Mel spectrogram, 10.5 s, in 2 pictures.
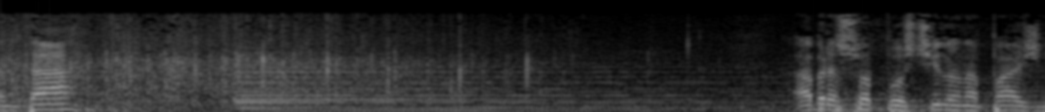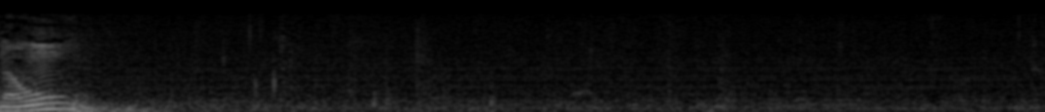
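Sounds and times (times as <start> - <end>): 
speech: 0.0 - 0.5, 1.2 - 1.6, 4.0 - 5.8
audience applauding: 0.0 - 3.5.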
